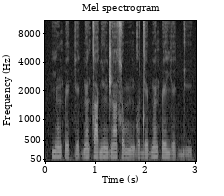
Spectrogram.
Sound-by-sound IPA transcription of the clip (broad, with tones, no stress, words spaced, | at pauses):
jũ˧ k͡pe˨ke˨ɡ͡bɛ̃˧ta˧ ɡĩ˦d͡ʒã˦so˧mũ˨ ɡo˨˦de˧ bɛ̃˦k͡pe˧ je˨ ɡ͡bi˨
